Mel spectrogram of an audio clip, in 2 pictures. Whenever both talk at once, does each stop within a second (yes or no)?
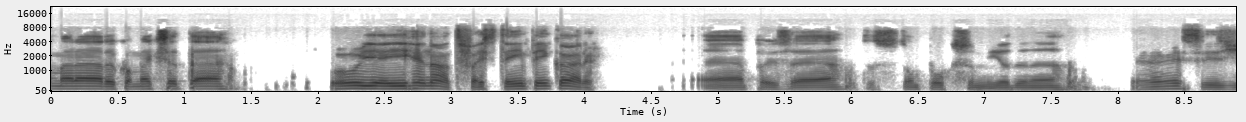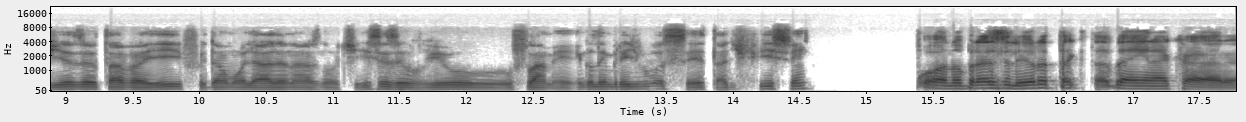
yes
